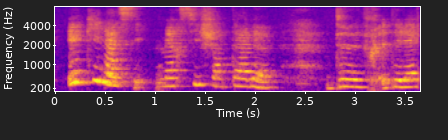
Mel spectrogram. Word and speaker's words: Echinacée: prononcé donc ça s'écrit échinacées mais ça se prononce et qu'il a c'est merci chantal de traiter la chaîne fraîcheur mentale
